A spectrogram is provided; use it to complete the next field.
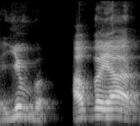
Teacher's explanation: மேல்வாய் பல்லை கீழ் உதடு பொருந்துவதால் பிறக்கிறது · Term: வகர ஒற்று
